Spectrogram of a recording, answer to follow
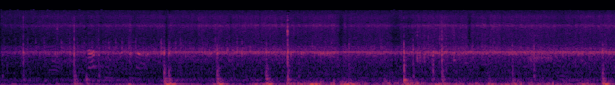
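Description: Handling noise on a handheld camera's microphone: a low rumble with scattered knocks, over a steady high-pitched tone.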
